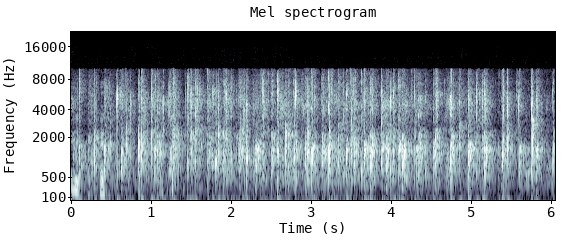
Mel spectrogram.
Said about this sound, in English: That was absolutely beautiful, wasn't it? There's enough people to applaud here.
